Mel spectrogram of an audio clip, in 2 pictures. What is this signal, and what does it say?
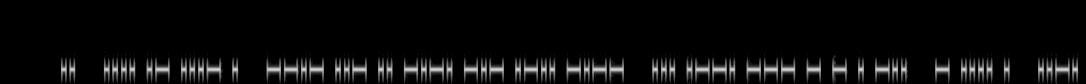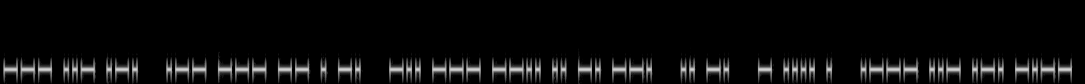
Morse code, heard as a keyed tone, about 27 wpm, 700 Hz. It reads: I HAVE QUICKLY SPOTTED THE FOUR WOMEN DOZING IN THE JURY
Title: Pangram Challenge v2 - 28wpm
